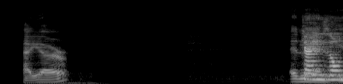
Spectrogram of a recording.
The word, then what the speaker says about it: d'ailleurs: Like, what she said, if you say d'ailleurs, in France, it's d'ailleurs, and it's a retroflex R. It's all the way in the back of your throat, like French R's generally.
